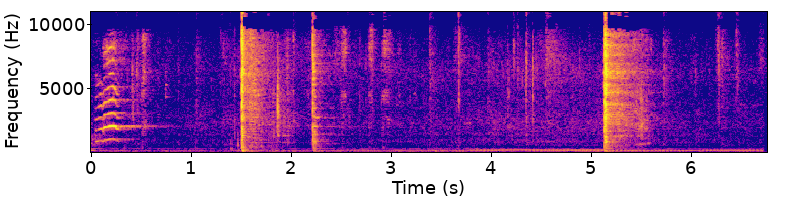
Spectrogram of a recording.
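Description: A metal utensil knocks sharply against a nonstick frying pan twice, with a short ring, and once more lightly, as stir-fried greens are dished onto a plate, over a low steady hum.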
